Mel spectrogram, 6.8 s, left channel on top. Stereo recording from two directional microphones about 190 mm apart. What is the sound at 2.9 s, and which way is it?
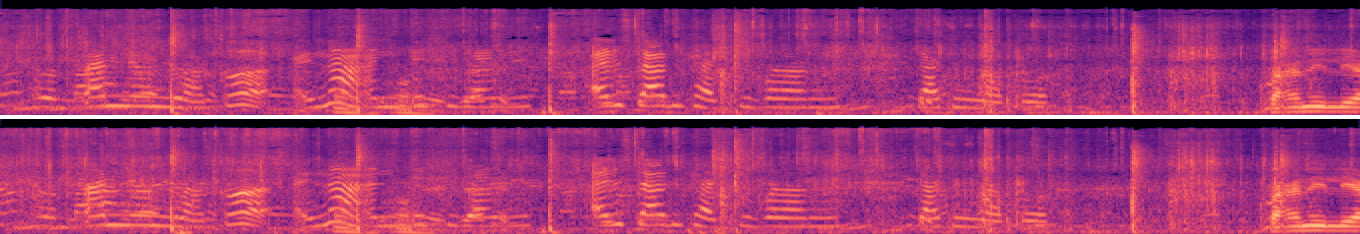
Speech, 10° left (ahead or behind).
